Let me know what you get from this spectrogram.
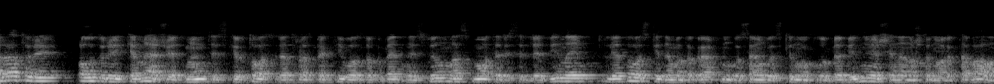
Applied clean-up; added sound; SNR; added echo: neural separator model SepFormer DNS4.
